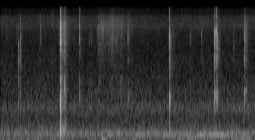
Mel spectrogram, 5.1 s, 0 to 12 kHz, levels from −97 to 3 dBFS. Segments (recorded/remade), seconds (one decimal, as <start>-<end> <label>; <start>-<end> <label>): 0.0-5.1 remade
